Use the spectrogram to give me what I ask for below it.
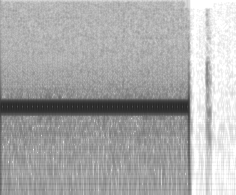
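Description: A steady, loud single-pitch telephone line tone holds for almost two seconds while a call connects to an operator, then cuts off abruptly into near silence with a faint click.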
